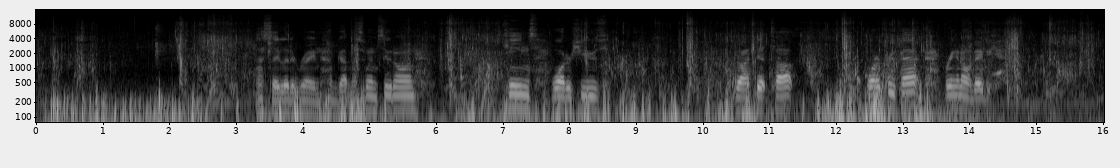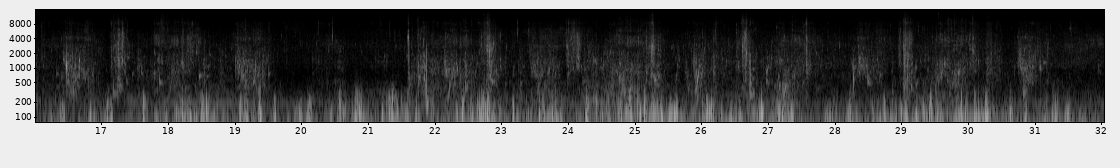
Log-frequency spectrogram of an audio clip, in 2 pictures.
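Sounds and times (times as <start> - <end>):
kayak paddle splashing water: 0.0 - 1.1, 1.9 - 3.5, 4.7 - 32.0
wind rumbling on microphone: 0.0 - 32.0.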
